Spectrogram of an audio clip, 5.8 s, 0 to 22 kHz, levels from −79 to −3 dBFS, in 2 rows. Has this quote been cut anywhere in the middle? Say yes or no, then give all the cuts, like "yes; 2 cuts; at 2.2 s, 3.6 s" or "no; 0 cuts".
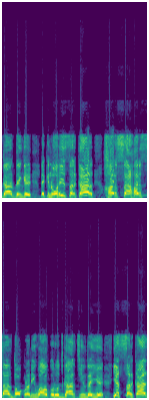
no; 0 cuts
